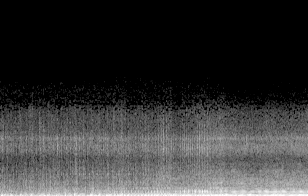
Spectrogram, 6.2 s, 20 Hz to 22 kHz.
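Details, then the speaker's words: Polaris Sportsman 570 ATV on 31-inch Outlaw tyres, owned two days, wading deep swamp: revs climb to a higher steady drone while barely pulling; water-soaked CVT belt slipping, power steering and check engine lights on. "Belt drives suck. I got a power steering light, I got a check engine light. Quite a lot of water in the belt that time, I tell you what."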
